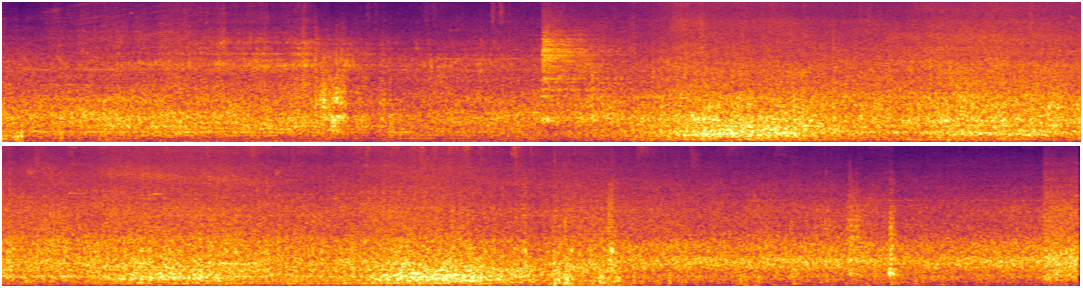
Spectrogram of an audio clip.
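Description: MTR East Rail electric multiple-unit trains running past: a steady rumble of wheels on rails, swelling as a train goes by, with a few sharp clicks.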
